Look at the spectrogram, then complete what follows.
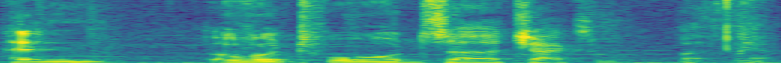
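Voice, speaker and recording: A man's voice: fairly low pitch, normal speed, faint music behind. A man chatting casually as a player at a tabletop fantasy game, working out his moves.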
